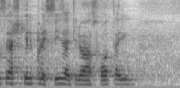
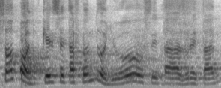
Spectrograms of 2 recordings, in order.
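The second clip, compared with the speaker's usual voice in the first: mock exasperation; 4 semitones higher, 6 dB louder than usual. Retold argument with friend.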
